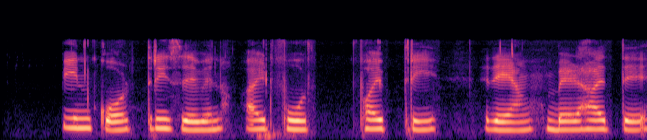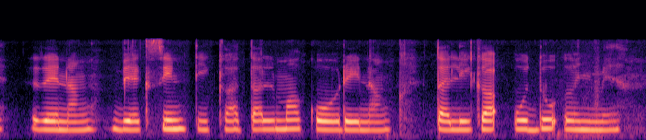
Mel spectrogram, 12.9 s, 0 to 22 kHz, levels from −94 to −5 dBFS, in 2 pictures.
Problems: background sounds at intervals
